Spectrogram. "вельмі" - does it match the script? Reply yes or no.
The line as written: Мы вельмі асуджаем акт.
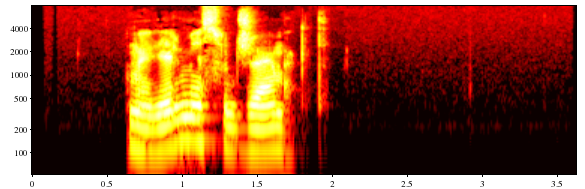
yes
